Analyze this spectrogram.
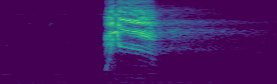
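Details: One abrupt, harsh green parrot squawk with a slightly trailing, fading tail, in otherwise silent surroundings.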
